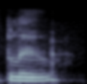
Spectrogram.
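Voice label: "Blue", pronunciation; colors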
